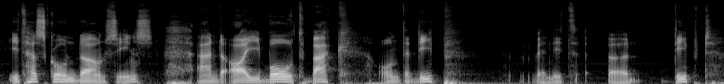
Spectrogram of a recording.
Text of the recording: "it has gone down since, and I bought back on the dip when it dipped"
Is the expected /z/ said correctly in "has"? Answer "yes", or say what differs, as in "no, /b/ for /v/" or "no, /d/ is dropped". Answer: no, /s/ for /z/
